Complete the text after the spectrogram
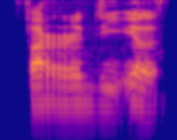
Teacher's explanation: Nah, pada huruf ro itu sukun dan dibacanya takfim karena ro sukun didahului oleh yang berharokat fathah maka dibaca tebal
